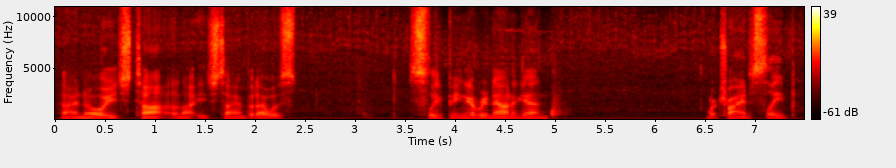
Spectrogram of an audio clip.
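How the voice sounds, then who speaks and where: At his home desk, a man who runs a gaming channel narrates his gameplay in a gravelly, medium-pitched voice, a little slow and with many pauses. He rambles, corrects himself, and makes chatty remarks to the small child beside him, his intonation fairly even, over a little hiss or hum.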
